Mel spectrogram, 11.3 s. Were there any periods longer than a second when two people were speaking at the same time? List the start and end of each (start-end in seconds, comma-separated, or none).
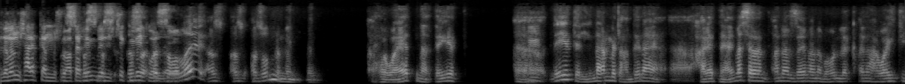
0.7-2.3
